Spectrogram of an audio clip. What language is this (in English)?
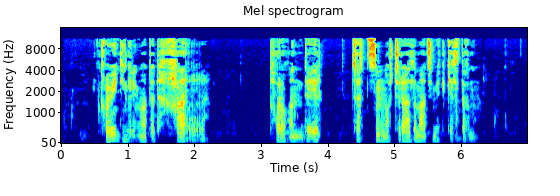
Mongolian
